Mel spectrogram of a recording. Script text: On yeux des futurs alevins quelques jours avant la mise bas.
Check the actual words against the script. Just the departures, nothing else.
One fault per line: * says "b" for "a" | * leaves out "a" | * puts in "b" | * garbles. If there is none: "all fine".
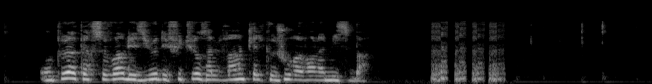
* puts in "peut apercevoir les"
